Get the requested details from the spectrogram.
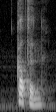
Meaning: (verb) to slate, to criticise heavily, in a snide manner; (noun) plural of kat
- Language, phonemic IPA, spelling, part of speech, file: Dutch, /ˈkɑ.tə(n)/, katten, verb / noun, Nl-katten.ogg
